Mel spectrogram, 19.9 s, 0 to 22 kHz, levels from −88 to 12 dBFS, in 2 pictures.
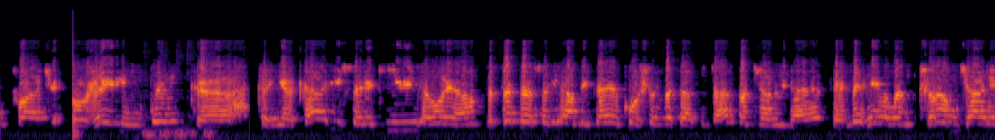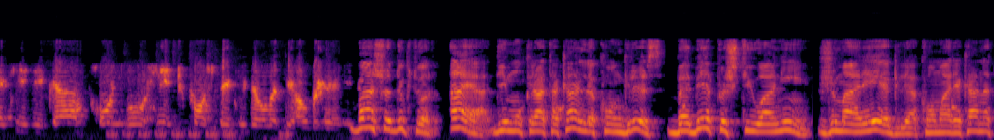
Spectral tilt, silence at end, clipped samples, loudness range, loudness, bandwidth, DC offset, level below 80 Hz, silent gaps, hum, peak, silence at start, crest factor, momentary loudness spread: -3.5 dB/octave; 0 s; under 0.1%; 2 LU; -22 LUFS; 8 kHz; under 0.1%; -70 dBFS; none; none; -4 dBFS; 0 s; 20 dB; 8 LU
